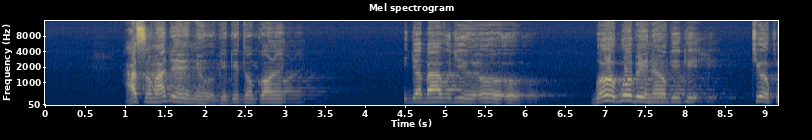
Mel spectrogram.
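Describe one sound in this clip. A young man chants in a drawn-out, singing voice into a microphone, in short phrases with pauses.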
